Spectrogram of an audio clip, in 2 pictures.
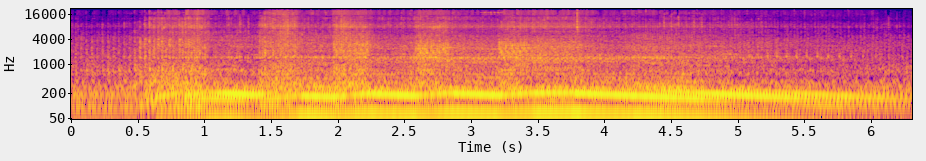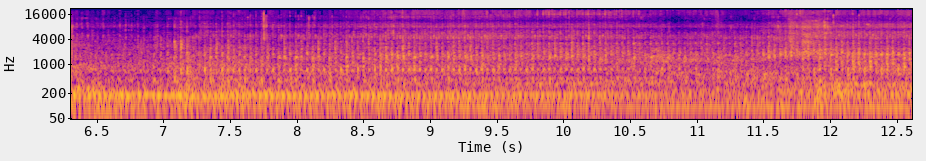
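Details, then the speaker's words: Yanmar AF226 4WD diesel mini tractor, 1472 hours: starts very easily, then an even diesel clatter settles to a steady idle around 200 beats a minute with no misses or knocks; runs smooth. "давайте же перейдем к самому интересному именно к запуску двигателя запустился прилетели очень легко работает ровно"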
